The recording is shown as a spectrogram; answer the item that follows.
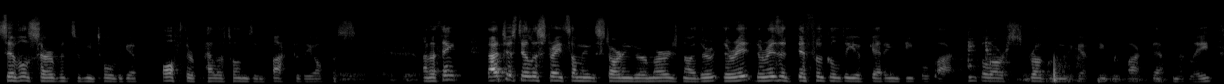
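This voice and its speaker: A man with a Belfast accent talks at a very fast pace, his fairly high, bright, sharp voice keeping a fairly even intonation amid big swings in loudness. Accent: Belfast accent, kept. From Northern Ireland, Belfast. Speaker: workplace consultant. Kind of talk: conference talk. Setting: stage with audience. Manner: repetitive stammering starts.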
